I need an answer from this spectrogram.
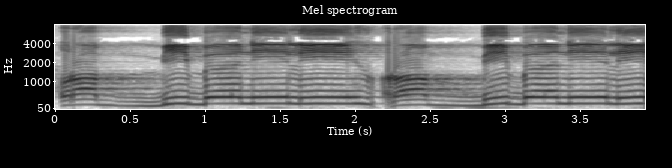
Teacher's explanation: ada sukun ba yang ada di tengah-tengah kata disebut dengan qalqalah sughra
